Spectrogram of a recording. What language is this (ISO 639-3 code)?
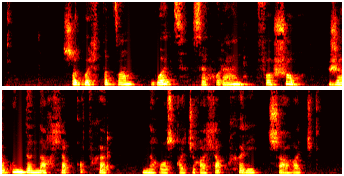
kbd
